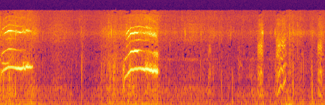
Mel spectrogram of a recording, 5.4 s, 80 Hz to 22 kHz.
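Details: Newborn Maine Coon kittens at a cattery, from a litter of six born on 8 May 2015, give two high, thin mews that rise and then fall, about two seconds apart, with faint clicks and rustling between them.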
